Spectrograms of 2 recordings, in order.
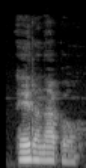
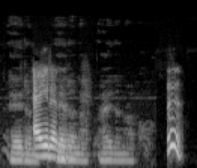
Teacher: So the T sound becomes like a rather D and L sounds.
